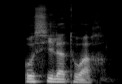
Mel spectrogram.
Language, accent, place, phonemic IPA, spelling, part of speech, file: French, France, Lyon, /ɔ.si.la.twaʁ/, oscillatoire, adjective, LL-Q150 (fra)-oscillatoire.wav
- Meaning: oscillatory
